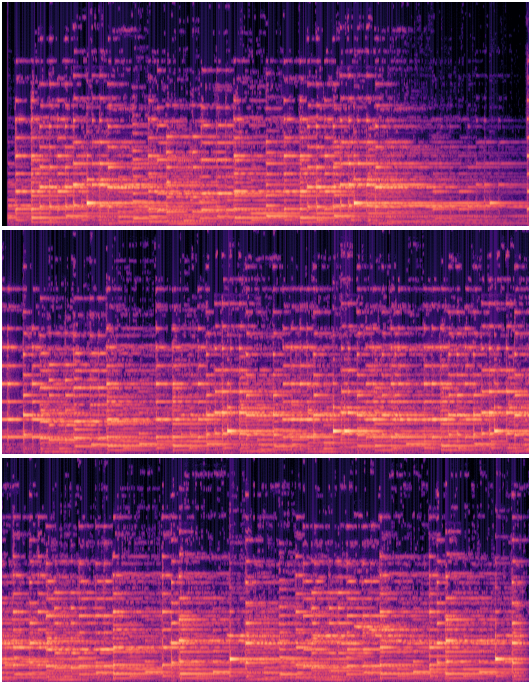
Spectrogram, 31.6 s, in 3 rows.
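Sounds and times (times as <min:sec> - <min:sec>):
instrumental music: 0:00.1 - 0:31.6.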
